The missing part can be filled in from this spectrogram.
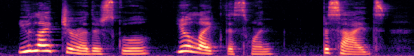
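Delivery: plain reading voice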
